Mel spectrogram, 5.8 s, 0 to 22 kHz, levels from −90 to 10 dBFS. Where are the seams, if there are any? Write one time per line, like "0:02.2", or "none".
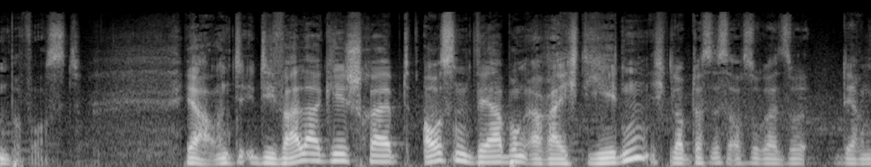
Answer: none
